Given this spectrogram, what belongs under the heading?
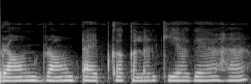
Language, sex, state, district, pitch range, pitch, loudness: Hindi, female, Haryana, Charkhi Dadri, 175-180 Hz, 180 Hz, -16 LUFS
